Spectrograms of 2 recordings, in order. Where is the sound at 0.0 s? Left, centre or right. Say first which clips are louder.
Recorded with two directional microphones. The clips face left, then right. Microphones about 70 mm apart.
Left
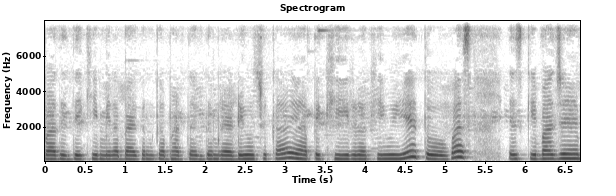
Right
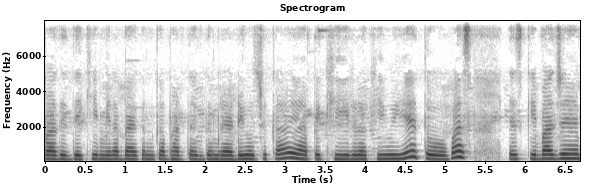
Right 4 dB; right.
